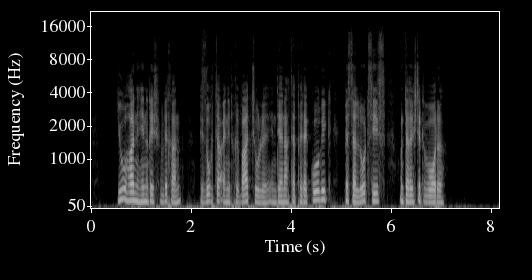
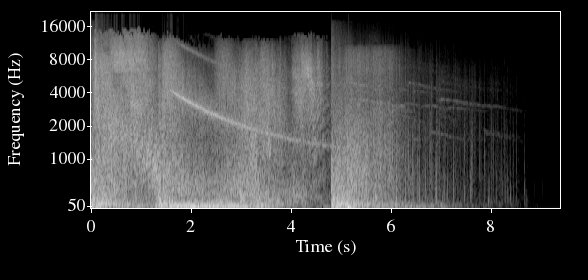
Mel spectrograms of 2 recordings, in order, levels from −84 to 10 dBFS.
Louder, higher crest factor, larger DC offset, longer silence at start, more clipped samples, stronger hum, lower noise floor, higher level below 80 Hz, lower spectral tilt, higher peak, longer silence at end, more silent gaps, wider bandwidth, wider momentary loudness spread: second, -28 LUFS vs -12 LUFS; first, 20 dB vs 14 dB; neither; first, 0.55 s vs 0 s; neither; neither; second, -66 dBFS vs -84 dBFS; second, -46 dBFS vs -20 dBFS; first, -7.5 dB/octave vs -2.5 dB/octave; second, -8 dBFS vs 0 dBFS; second, 1.1 s vs 2.35 s; neither; second, 14 kHz vs 18 kHz; second, 9 LU vs 12 LU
